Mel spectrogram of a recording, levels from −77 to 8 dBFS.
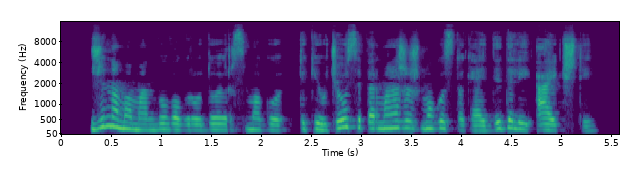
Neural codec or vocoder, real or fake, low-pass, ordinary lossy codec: none; real; 14.4 kHz; AAC, 64 kbps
